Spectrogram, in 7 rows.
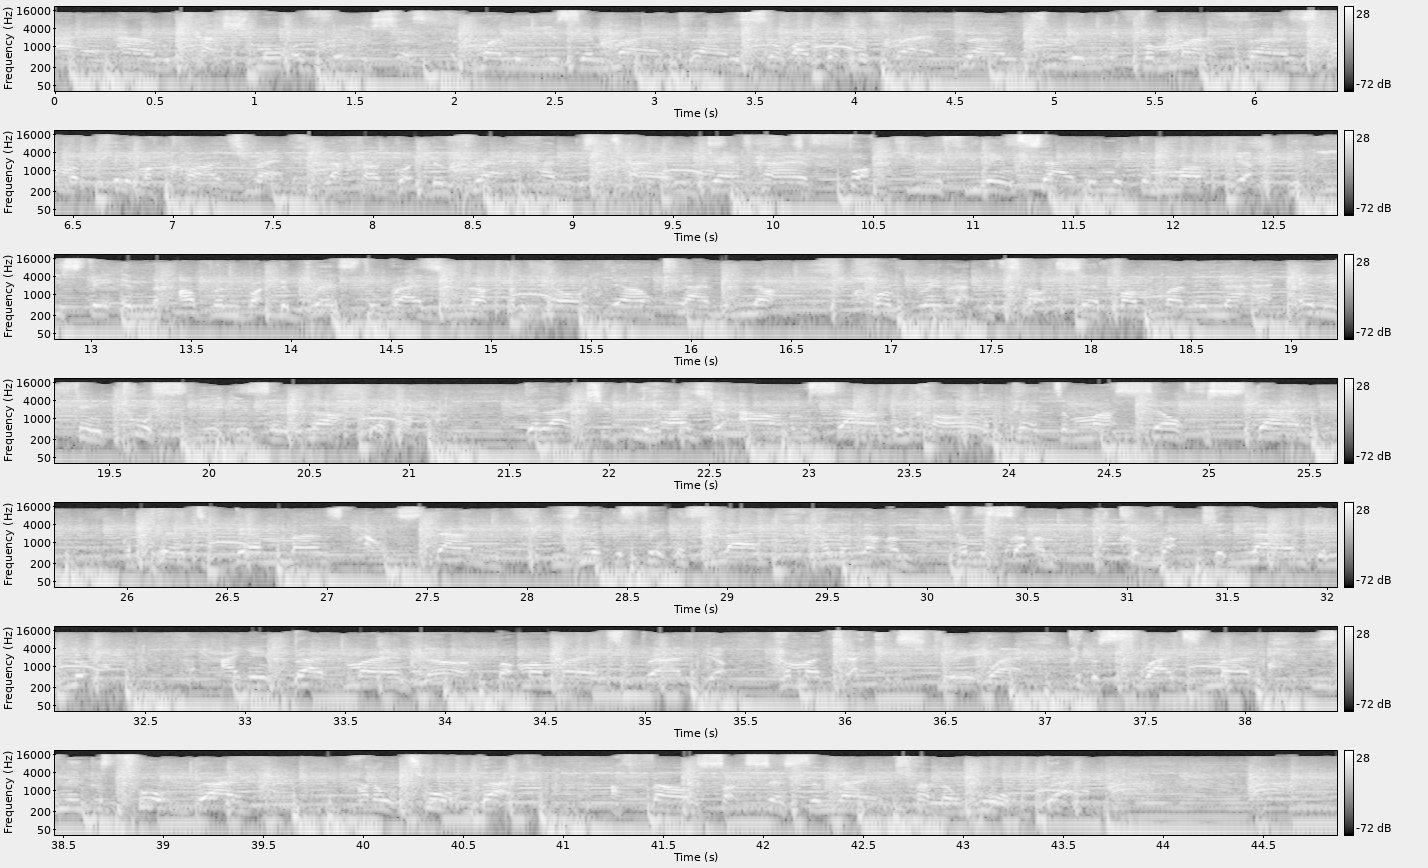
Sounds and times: Music: 0.0s - 44.8s.

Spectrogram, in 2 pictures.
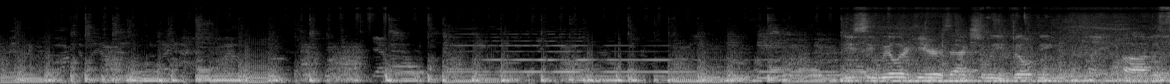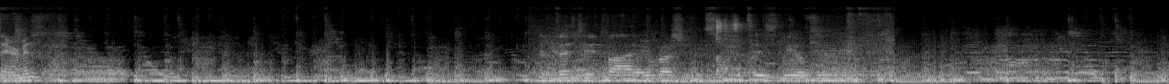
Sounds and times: Speech: 0.0s - 2.8s, 3.7s - 4.1s, 8.4s - 12.3s, 13.6s - 14.6s, 16.5s - 20.4s
Music: 0.0s - 23.3s.

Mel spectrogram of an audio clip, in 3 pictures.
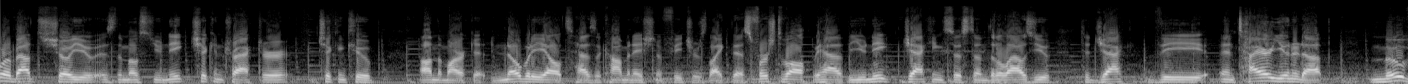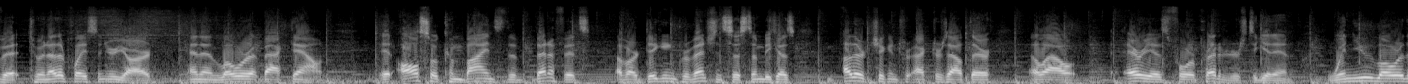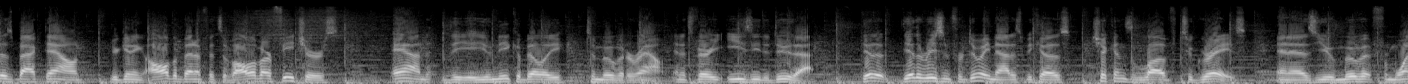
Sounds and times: Music: 0.0s - 42.2s
Speech: 0.0s - 42.2s.

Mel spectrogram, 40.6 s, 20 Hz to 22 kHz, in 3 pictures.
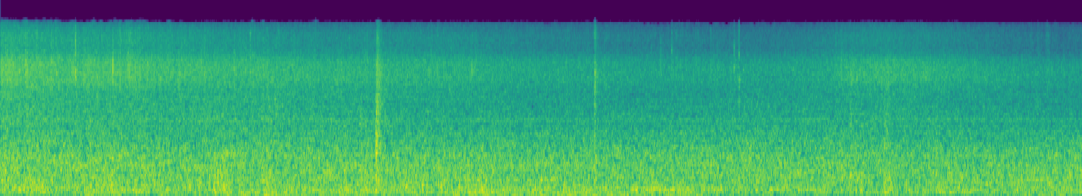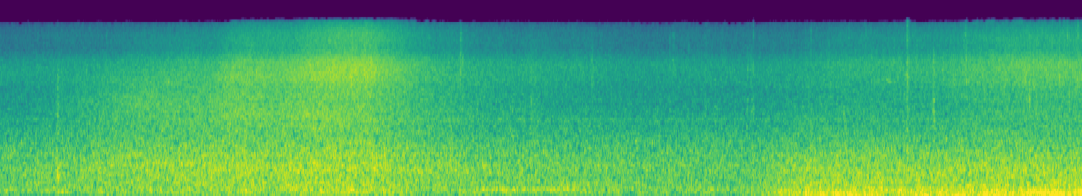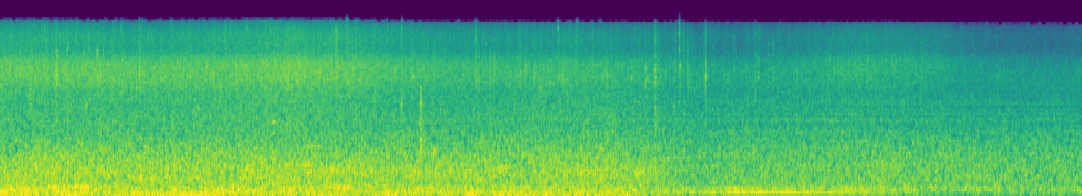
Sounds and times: Wind: 0.0s - 40.5s.

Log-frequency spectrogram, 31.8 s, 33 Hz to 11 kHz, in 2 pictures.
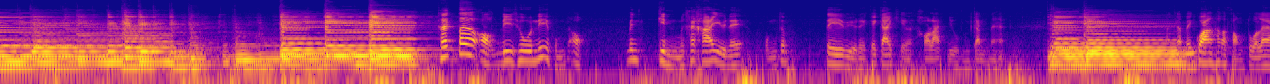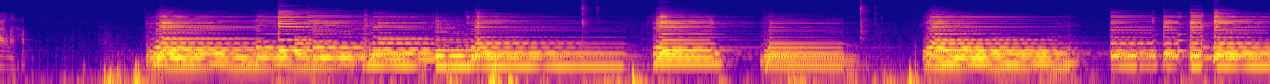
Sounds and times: Guitar: 0.0s - 6.2s, 12.6s - 15.4s, 17.1s - 31.7s.

